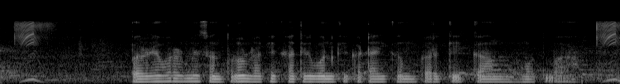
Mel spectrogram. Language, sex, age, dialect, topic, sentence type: Bhojpuri, male, 25-30, Western, agriculture, statement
